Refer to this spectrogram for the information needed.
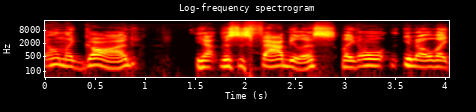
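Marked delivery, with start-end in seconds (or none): none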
